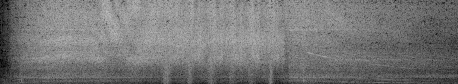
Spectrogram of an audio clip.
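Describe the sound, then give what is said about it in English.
Mold being vacuumed off an archival document: a loud, steady, airy suction hiss that swells quickly and slowly tapers off, with a few brief sharp clicks partway through. No voices. “here's mold being vacuumed off an archival document.”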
